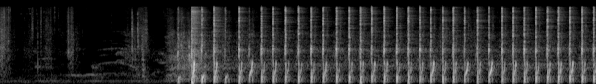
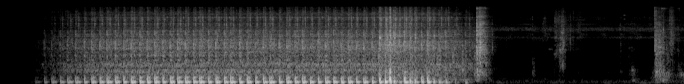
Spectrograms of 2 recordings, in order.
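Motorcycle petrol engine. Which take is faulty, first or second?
second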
